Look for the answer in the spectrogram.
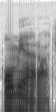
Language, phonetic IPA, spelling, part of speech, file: Polish, [ũˈmʲjɛrat͡ɕ], umierać, verb, Pl-umierać.ogg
